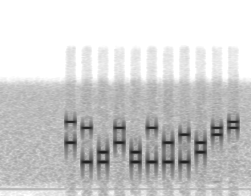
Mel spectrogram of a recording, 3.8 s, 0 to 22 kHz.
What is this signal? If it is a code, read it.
Multi-frequency trunk signalling (R1, as on North American trunks), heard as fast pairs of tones, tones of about 130 ms. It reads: KP 719172430 ST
